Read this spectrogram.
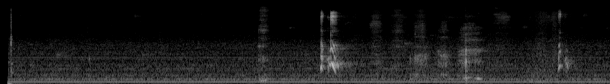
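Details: Hiccups in a 3-week-old infant girl, sounding like a squeaky toy: small, abrupt hiccup sounds, a few over several seconds, against a steady background hum.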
